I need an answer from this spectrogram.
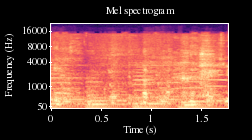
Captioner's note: men laughing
